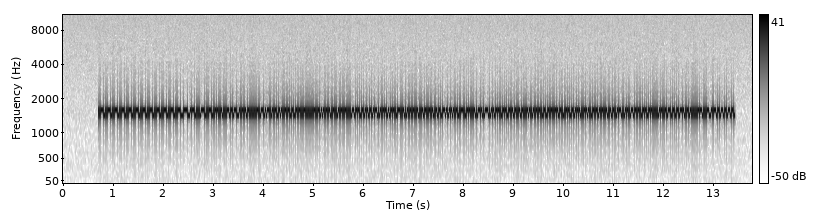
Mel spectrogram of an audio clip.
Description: NAVTEX (SITOR-B), 100 baud, 170 Hz shift, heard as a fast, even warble, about 1500 Hz centre. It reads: AAJES ZLOVX PTLEE DOXOK OOAQW FXMMT CFWOO QQUUX WTXFC EWQWU OVPPJ AQVPE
